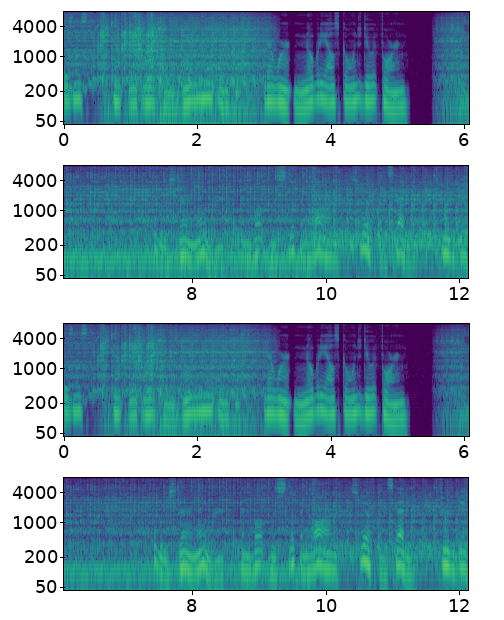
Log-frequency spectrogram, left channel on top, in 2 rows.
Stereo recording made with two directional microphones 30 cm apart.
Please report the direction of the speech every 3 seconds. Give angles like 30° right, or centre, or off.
20° left, 10° left, centre, 10° right.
